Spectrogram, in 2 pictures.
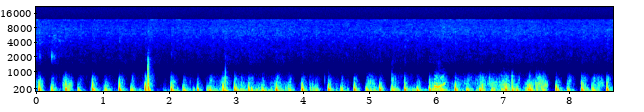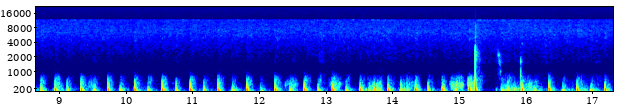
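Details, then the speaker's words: Normal heart sounds of a three-month-old baby girl, rate about 130, heard more easily than before birth when they were recorded as fetal heart sounds over the mother's abdomen. "now we can hear the heart sounds more easily she was born three months ago her heart is normal with a rate of about 130"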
